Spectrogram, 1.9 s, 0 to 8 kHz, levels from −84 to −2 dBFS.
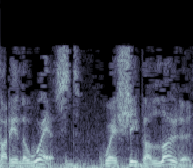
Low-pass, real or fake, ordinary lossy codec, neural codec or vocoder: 7.2 kHz; fake; MP3, 24 kbps; vocoder, 22.05 kHz, 80 mel bands, WaveNeXt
